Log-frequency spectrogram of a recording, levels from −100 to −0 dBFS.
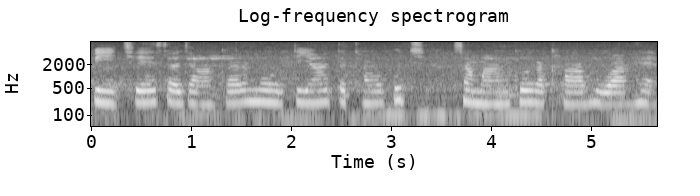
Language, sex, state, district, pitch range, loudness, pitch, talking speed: Hindi, female, Chhattisgarh, Raipur, 195-215 Hz, -19 LUFS, 205 Hz, 115 wpm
